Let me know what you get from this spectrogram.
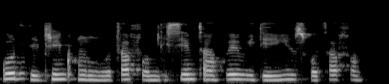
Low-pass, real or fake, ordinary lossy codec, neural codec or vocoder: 7.2 kHz; fake; none; vocoder, 22.05 kHz, 80 mel bands, HiFi-GAN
